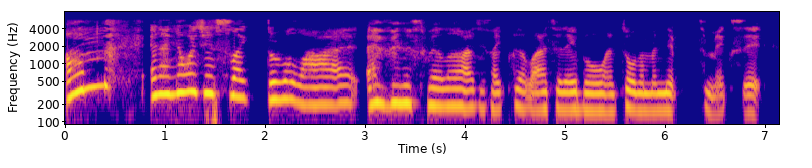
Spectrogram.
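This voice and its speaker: A young woman talks fairly quickly at a medium pitch in a chatty podcast way, self-deprecating and restarting often with lots of ums. Recorded dry on a close mic at home, the sound is dull and lo-fi, with a blank screen.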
